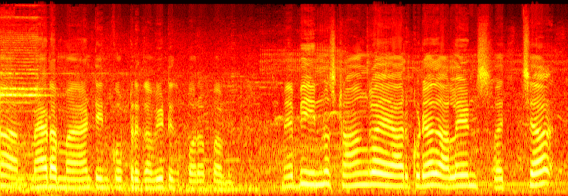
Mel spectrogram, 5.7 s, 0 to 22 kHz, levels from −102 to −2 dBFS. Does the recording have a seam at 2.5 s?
yes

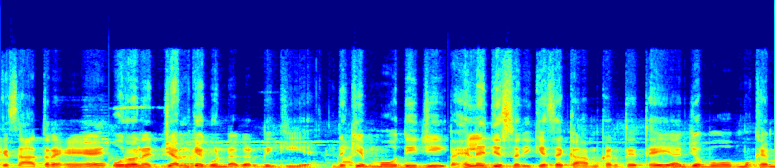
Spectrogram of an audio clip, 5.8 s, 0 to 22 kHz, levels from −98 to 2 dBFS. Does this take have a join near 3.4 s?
yes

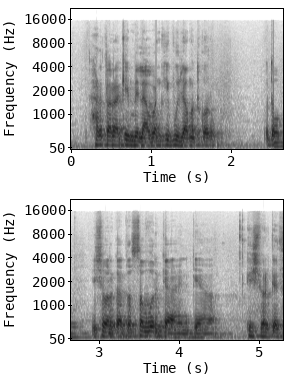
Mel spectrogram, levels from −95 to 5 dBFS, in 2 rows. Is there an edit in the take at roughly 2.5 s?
yes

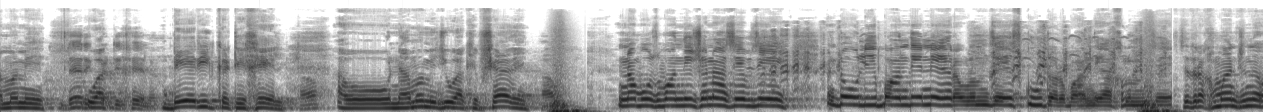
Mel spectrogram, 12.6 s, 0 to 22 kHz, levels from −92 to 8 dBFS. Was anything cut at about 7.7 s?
no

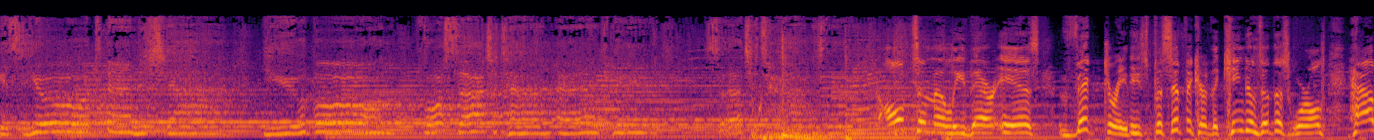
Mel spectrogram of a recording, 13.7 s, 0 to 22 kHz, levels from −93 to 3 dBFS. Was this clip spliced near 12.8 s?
no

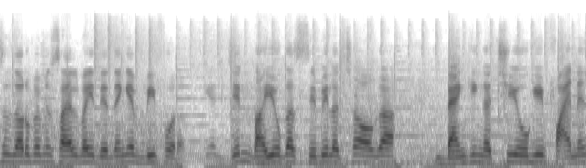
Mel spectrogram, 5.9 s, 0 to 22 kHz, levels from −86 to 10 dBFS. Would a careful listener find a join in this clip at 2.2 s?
yes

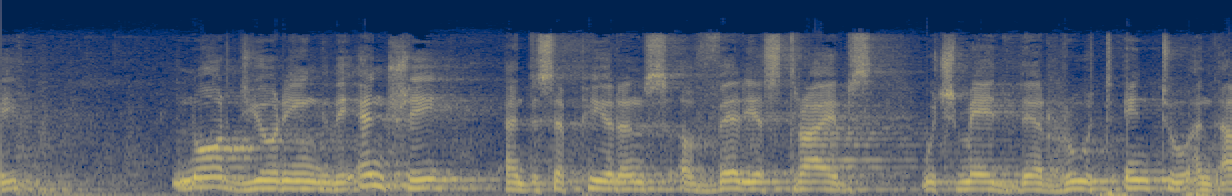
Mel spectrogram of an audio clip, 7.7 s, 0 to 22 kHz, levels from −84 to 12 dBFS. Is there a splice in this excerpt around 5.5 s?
no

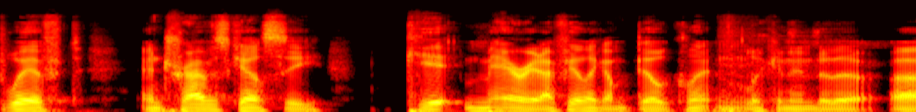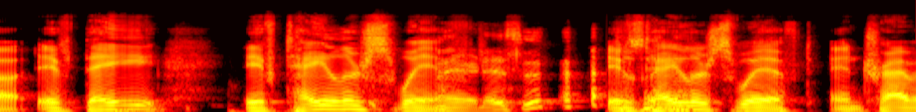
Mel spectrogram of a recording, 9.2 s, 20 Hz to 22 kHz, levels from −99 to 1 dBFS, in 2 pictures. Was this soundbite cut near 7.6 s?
yes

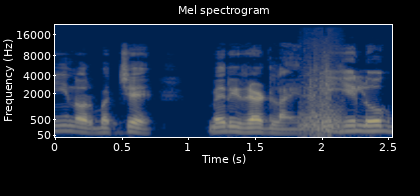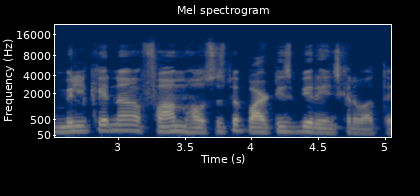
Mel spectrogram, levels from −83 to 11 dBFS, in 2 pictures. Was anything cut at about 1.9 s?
yes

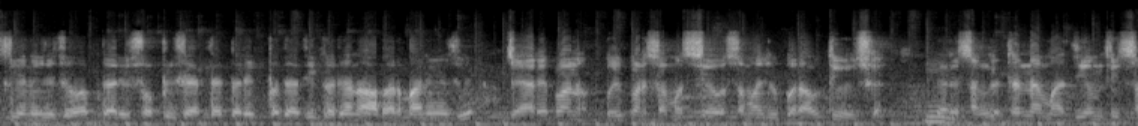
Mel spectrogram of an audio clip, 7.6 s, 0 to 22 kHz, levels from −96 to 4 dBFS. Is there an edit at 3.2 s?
yes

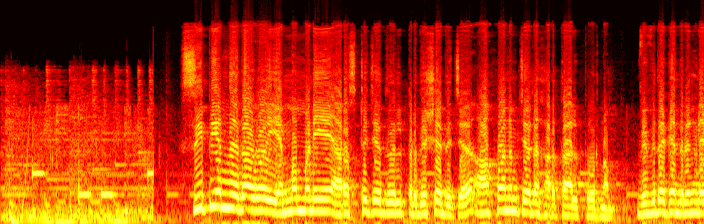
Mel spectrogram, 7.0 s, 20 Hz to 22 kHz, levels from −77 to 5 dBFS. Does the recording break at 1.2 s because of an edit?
yes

